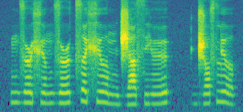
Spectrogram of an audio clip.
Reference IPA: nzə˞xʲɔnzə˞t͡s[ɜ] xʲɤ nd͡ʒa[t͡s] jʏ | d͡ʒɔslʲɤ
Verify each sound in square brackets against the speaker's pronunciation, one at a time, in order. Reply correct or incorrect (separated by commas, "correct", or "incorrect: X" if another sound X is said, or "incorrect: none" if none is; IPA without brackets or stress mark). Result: correct, incorrect: s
